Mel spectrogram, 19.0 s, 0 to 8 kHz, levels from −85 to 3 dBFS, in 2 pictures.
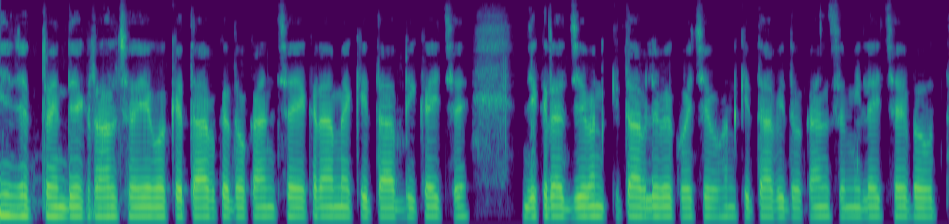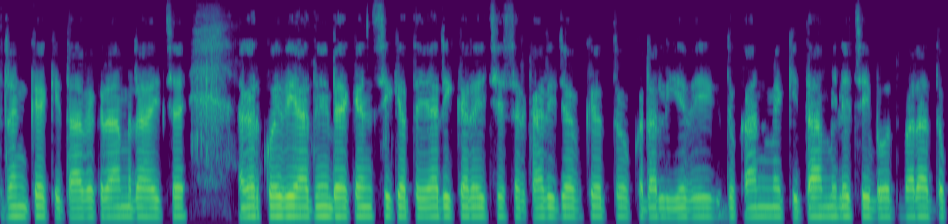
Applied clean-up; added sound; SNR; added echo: none; none; none; none.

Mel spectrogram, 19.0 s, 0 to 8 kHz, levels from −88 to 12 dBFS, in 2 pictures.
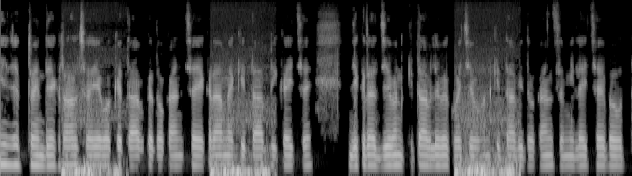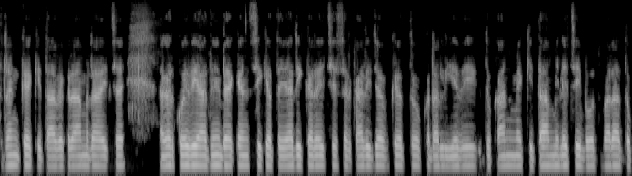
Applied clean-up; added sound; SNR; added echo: classical method spectral subtraction.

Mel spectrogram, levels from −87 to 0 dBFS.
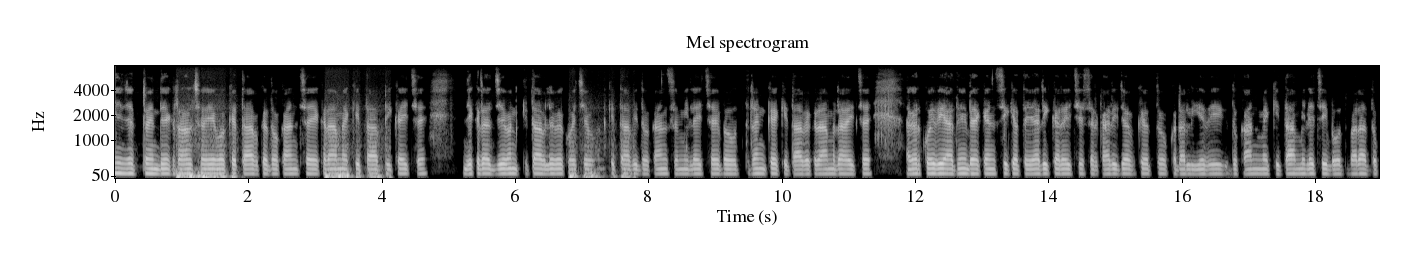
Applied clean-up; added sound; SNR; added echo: neural mask model RNNoise.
